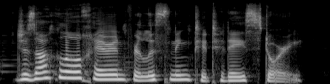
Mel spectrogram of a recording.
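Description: Lively intonation in an unforced reading voice

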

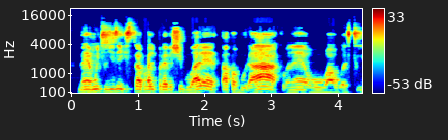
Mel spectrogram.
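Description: The man's pitch is medium. His intonation is monotone and flat. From Brazil, São Paulo metro area. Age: 30s. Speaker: educator, prep course founder. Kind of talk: interview.

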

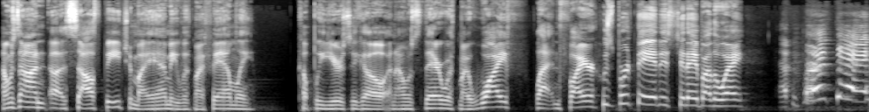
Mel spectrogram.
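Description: With an American accent, a man talks at a fairly quick pace through very wide pitch swings, the sound dry and close with no echo. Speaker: podcast host. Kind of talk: casual comedic monologue. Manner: animated.

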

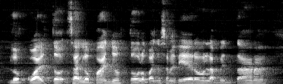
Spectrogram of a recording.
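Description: Amid noticeable background noise and audible room echo, a man speaks at medium pitch and a fairly slow pace in a monotone, flat intonation. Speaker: podcast co-host. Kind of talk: casual chat.

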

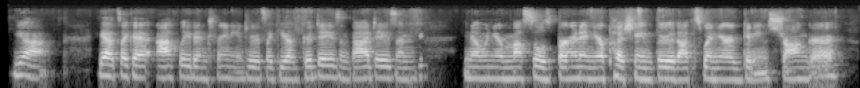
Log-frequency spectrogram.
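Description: A woman with a plain, everyday voice speaks fairly quickly in a fairly low pitch. Her intonation stays fairly even against a quiet background. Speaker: artist and filmmaker. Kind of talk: casual interview.

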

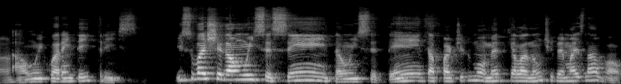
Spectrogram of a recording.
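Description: The speech crawls at a very slow pace while the pitch swings very widely. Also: man, fairly high pitch for a man. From Santa Catarina, southern Brazil. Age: 20s. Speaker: streamer and esports journalist. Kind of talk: casual chat. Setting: live stream.

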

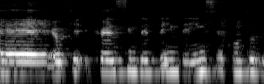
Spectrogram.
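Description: Amid noticeable background noise, a woman talks at a fairly slow pace in a medium pitch. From São Paulo ABC region, Brazil. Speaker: marketing professional. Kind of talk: casual interview.

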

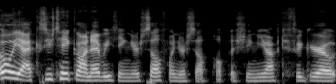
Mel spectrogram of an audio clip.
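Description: The sound is dry and close with no echo as a woman of medium pitch speaks with ordinary pitch variation. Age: 20s. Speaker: podcast host and writer. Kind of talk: casual chat.

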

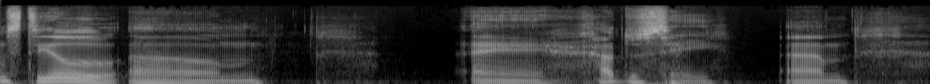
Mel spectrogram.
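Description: With lively intonation, a man speaks in a Spanish accent. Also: long, frequent pauses. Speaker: stand-up comedian and podcast co-host. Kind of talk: casual chat. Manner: halting.

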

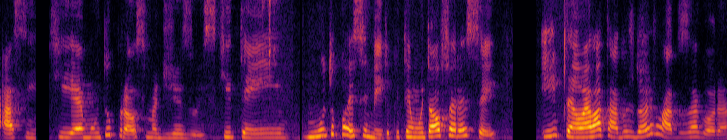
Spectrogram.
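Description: Her intonation is lively and her pitch high. The woman keeps a moderate pace. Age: 20s. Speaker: podcast co-host, friend. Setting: remote recording.

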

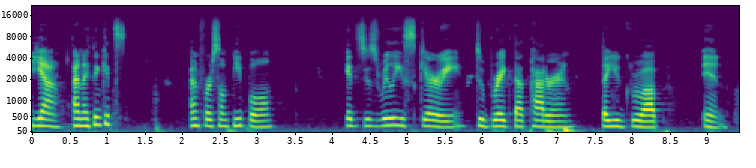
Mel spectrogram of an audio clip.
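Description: A woman with a Colombian accent speaks at a medium pitch in a monotone, flat intonation. Long, frequent pauses fill the very clean recording with its silent background. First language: Spanish. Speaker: podcast host. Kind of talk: casual interview chat.

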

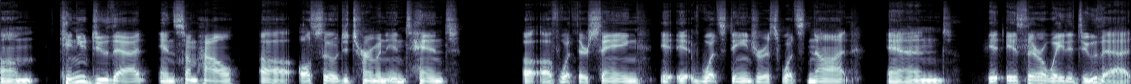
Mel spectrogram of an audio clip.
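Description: A man with an American accent and a plain, everyday voice speaks at a fairly slow pace and fairly low pitch, with ordinary pitch variation and very even loudness, in a dry, close sound with no echo on a very clean recording with a silent background. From US Upper Midwest, North Dakota. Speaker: podcast host. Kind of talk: casual interview conversation.

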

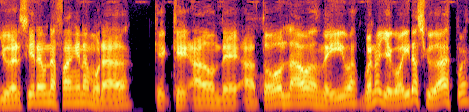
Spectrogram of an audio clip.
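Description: Using very wide pitch swings, a man with a Venezuelan accent speaks at a fairly high pitch. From Venezuela, Maracay. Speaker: radio host. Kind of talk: casual chat.

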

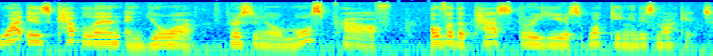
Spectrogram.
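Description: Speaking in a Vietnamese accent, a woman keeps to a fairly slow pace. Her pitch is fairly low, with ordinary variation. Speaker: podcast host. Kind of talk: interview.

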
